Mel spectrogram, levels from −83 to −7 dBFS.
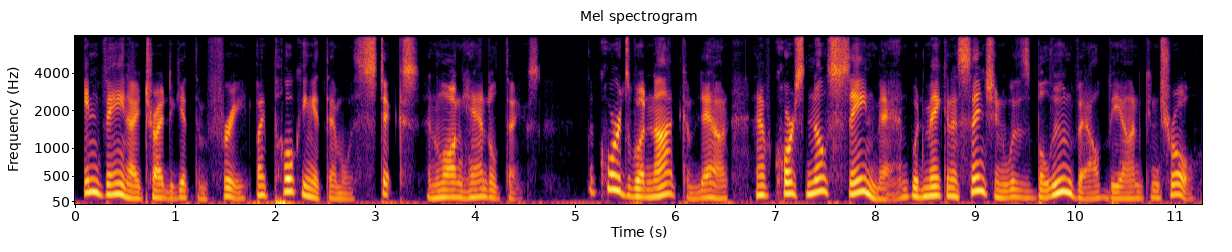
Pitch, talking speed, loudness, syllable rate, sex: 145 Hz, 215 wpm, -18 LUFS, 4.7 syllables/s, male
